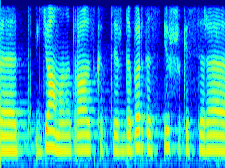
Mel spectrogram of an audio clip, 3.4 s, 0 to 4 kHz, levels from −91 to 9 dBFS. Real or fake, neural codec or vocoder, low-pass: real; none; 3.6 kHz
